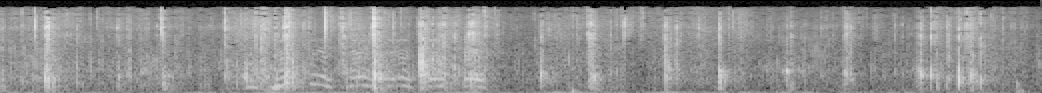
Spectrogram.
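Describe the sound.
Hoofbeats of a ridden horse walking on, a steady run of many sharp clip-clop steps with a voice speaking at times over them.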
